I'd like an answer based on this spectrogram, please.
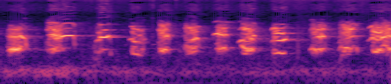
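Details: Puppies at play around the house bark steadily, about eleven bright, yelping barks in quick succession, each with a rough, ringing tone over a low indoor hum.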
